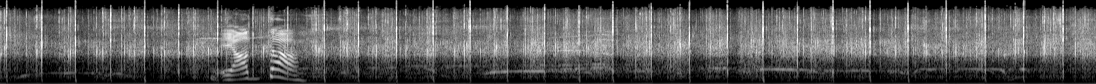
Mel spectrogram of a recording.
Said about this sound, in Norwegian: Vet du, Jeg tror dere må reise dere. Dere som leder, så må vi gi dere en klapp.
